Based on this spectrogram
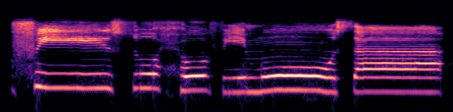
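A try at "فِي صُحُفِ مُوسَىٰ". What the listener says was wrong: Fi fi fi suhufi Musa. Kalau tinggi jangan di awalnya dulu. Fi suhufi Musa. Kalau tinggi sekalian. Iya, fi suhufi Musa.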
